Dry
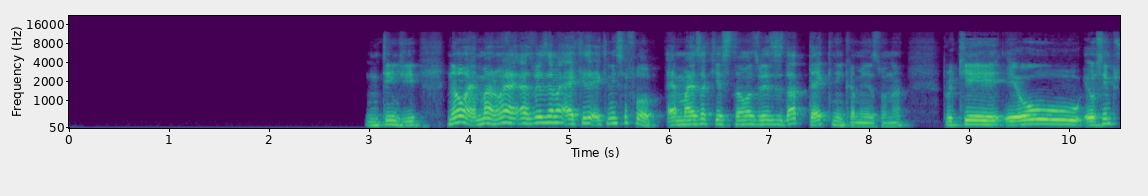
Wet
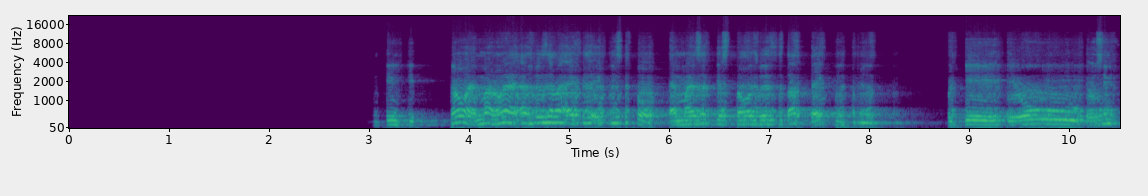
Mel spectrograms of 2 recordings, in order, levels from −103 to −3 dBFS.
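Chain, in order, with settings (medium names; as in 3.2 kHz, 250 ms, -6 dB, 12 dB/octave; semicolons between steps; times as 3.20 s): backward echo that repeats 385 ms, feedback 83%, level -13 dB; gate -27 dBFS, range -49 dB; bass shelf 91 Hz +6 dB; waveshaping leveller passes 1; peak limiter -22.5 dBFS, peak gain reduction 9.5 dB; static phaser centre 540 Hz, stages 8; on a send: distance through air 130 m + reverberation RT60 0.95 s, pre-delay 41 ms, DRR 13 dB; on the sum: trim -5.5 dB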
